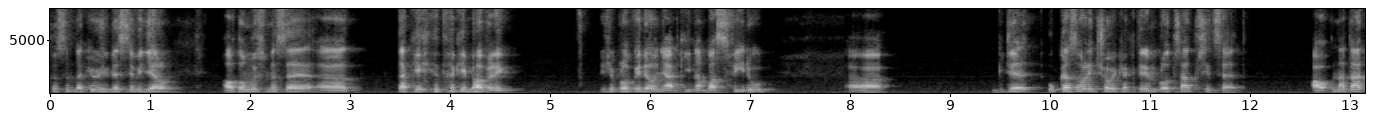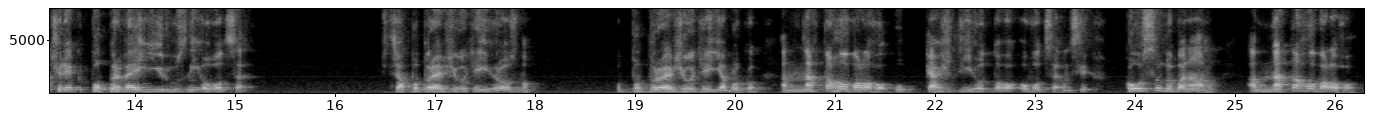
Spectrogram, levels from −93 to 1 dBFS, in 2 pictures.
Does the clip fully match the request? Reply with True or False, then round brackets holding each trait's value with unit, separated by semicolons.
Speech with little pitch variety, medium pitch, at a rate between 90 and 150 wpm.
False (3.7 semitones; 160 Hz; 145 wpm)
